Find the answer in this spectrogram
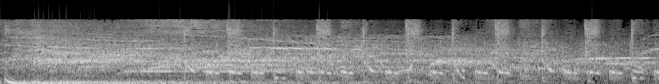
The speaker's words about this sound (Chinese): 慢慢的跟随着你的节奏来找开心找快乐，张大你的嘴巴来尖叫一声。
